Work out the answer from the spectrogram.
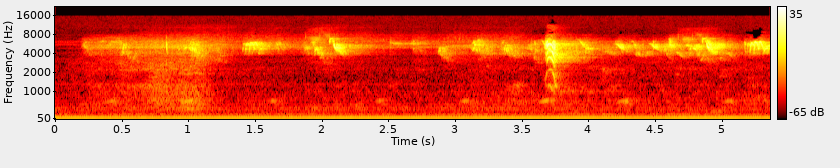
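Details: White-throated seedeater song in azulão style, played to excite birds; high, thin chirps and short twittering phrases come in irregular bursts, with one sharp loud note near the end over a faint low hum.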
